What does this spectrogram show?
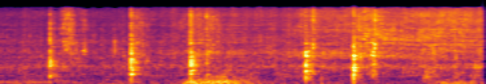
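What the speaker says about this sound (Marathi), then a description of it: "आता त्यामध्ये टोमॅटो घालूया." Chopped tomatoes fry with onions in a pan, giving a soft, continuous sizzle. Several distinct spoon strokes scrape and stir through the mix at a steady pace, with no talking.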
